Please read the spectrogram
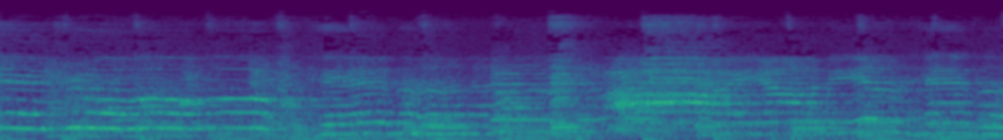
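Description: A woman singing jazz into a microphone over nylon-string guitar accompaniment, holding long notes that slide up and down in pitch.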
